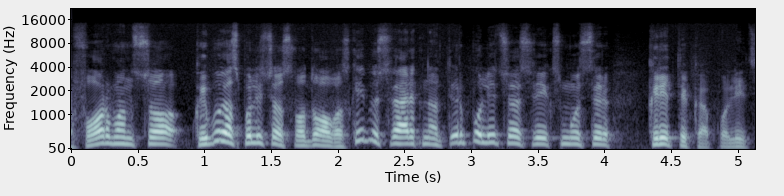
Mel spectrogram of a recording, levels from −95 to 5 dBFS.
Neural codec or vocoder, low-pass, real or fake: vocoder, 44.1 kHz, 128 mel bands every 512 samples, BigVGAN v2; 14.4 kHz; fake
